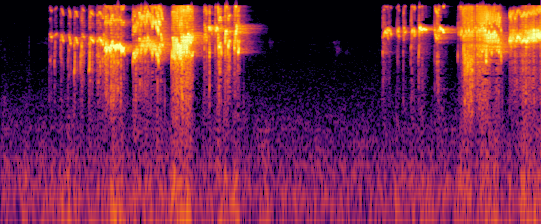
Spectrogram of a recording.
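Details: European serin song for tutoring young birds: two bursts of high, rapid, jingling and buzzy trills, the first about two seconds long, then a pause before a second bright, fizzing phrase. No other sounds.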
